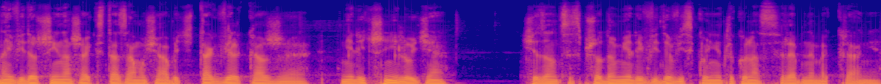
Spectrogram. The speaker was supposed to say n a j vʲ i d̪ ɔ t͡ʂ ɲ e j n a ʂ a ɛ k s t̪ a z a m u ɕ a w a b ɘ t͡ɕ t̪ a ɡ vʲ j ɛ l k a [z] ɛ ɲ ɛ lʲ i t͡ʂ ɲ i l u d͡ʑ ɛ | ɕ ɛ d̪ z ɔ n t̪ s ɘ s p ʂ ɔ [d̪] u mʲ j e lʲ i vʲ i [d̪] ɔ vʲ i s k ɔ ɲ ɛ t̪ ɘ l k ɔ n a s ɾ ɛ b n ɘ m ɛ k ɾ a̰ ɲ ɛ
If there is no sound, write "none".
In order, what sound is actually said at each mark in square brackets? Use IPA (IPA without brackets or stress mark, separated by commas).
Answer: ʐ, d̪, d̪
